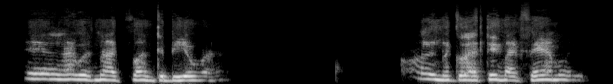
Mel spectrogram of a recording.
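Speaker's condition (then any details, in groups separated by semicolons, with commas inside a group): Parkinson's disease; deep brain stimulation electrodes implanted, tremor onset; handwriting almost illegible, visible hand shaking; speech worsened, main symptom, electrodes near speech center affect speech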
